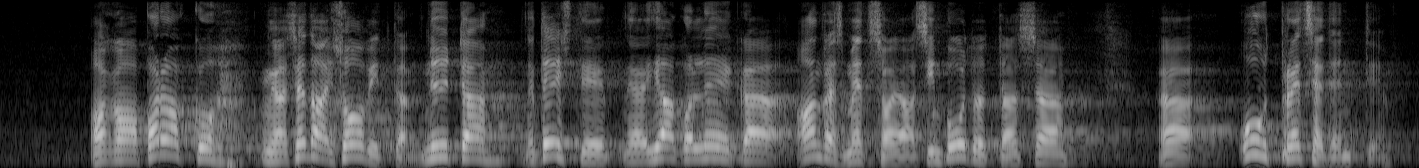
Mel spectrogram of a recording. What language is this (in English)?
Estonian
